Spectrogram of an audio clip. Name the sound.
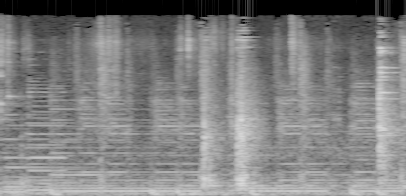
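emptying chiles and pepper from jars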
